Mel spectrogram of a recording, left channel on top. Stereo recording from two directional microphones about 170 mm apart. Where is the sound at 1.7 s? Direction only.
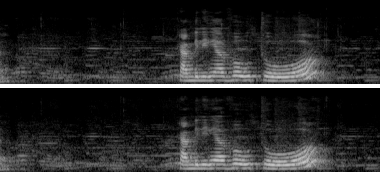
15° left (ahead or behind).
